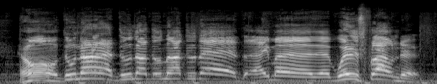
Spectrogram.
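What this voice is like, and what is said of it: Poor put-on French accent. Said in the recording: “your French accent is terrible ... Have a terrible French accent ... You sound like Borat trying to do a French accent.”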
